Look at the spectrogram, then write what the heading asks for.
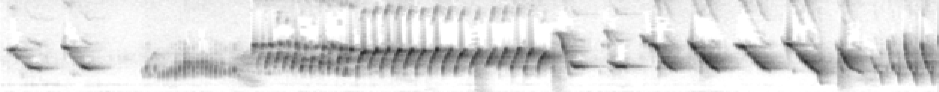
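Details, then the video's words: Male canaries of the Polish breed in song: a few whistled slurs, then a long rapid buzzy trill, followed by bright downward-sweeping whistles repeated in quick succession. "Polish male canaries singing"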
